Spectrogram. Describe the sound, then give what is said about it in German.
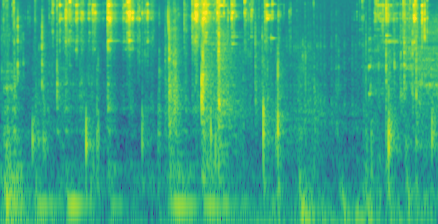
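Keys on a ring jangle and clink repeatedly, with bright metallic rattles coming in short bursts over a few seconds as they are shuffled through to pick out an apartment key being handed over. “So, hier habt ihr den Schlüssel.”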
